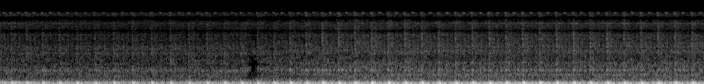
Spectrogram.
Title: MR2 noise when idle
